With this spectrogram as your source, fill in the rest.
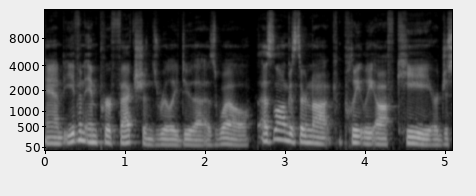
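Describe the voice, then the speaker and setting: A man speaks at a medium pitch in an unremarkable speaking voice. The rise and fall of his pitch is ordinary. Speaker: music podcast host. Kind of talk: solo podcast monologue about music. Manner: casual, a bit self-deprecating, improvises.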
